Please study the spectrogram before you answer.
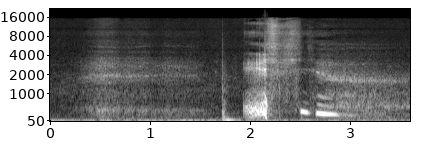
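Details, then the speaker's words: Adult with flu, constant nasal itch and frequent sneezing, aching from sneezing; a sharp, noisy sneeze after a short inward catch, then small sniffing sounds in a quiet room. "I just need to sneeze all the time."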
